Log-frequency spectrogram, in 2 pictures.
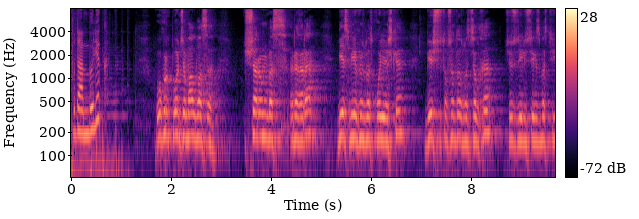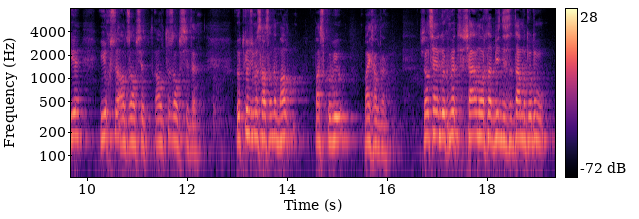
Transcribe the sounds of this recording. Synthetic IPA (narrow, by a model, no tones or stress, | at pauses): bʊd̪ɑmbɵlek | wo̞kɾʊq̚bo̞jənʃɑmɑlˠbɑsə | ʏʃʒ̥ɑɾəməɴbɑsɪɾəʁɑɾɑbe̞sməŋekʲɪʒbɑsqʰo̞jˠeɪʃkʲɪbe̞sʒ̥ʏzt̪ʰo̞qsɑnt̪ʰoʁəzbɑsʒəlˠqəʒ̥ʏzʒe̞lːuse̞ɡʲɪzbɑst̪ʰʏjeʏjqʰʊ̥zsəɑlˠt̪əʒɑlˠpsɑlˠt̪əʒʏzɑlˠpɪsʒe̞t̪ɪ̰ | wɵt̪kʲe̞nʒʊməsɑlˠsɑnd̪ɑmɑlˠ | b̥ɑsə̥kʲʰɵβe̞jbɑjqɑlˠd̪ə | ʒ̥əlˠsɑjənɵkʲɪme̞t̪ʃɑʁənwo̞ɾt̪ɑbijznesɪnɪd̪ɑmət̪ud̪əɴ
